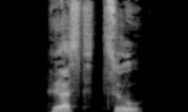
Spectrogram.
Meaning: second-person singular present of zuhören
- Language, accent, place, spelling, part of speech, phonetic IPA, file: German, Germany, Berlin, hörst zu, verb, [ˌhøːɐ̯st ˈt͡suː], De-hörst zu.ogg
